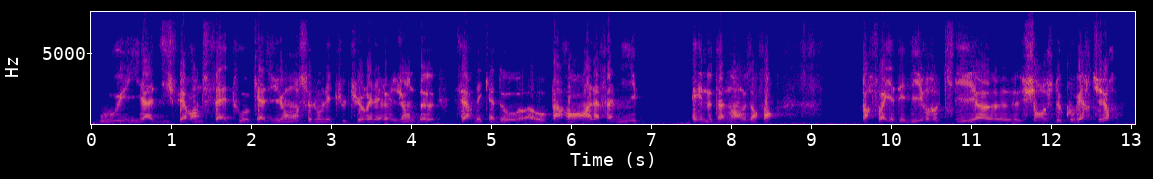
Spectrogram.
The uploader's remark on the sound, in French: Cette émission fut réalisée à partir d’un entretien téléphonique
